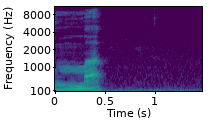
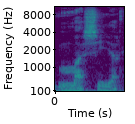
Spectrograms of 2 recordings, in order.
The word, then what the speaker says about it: Mashiach: It clearly says Mashayach. So it says this. Mashayach. So how do you say it? You say an Mashayach. That's what it says. Mashayach. You could say Mashayaha if you want to, but that's not it. With the Hebrew, you most of the time the last words, the last vowels, you cut them off.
